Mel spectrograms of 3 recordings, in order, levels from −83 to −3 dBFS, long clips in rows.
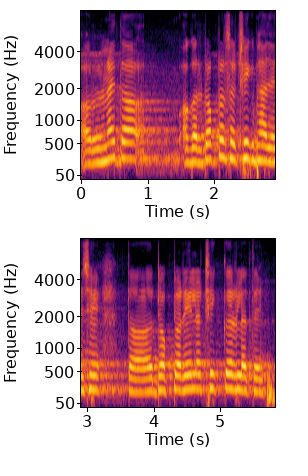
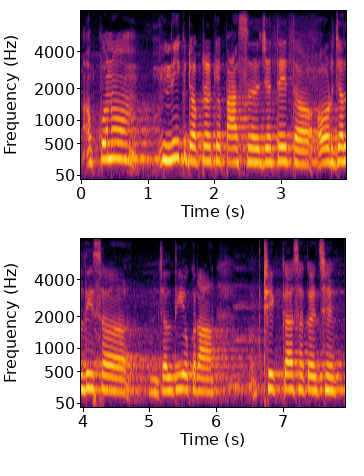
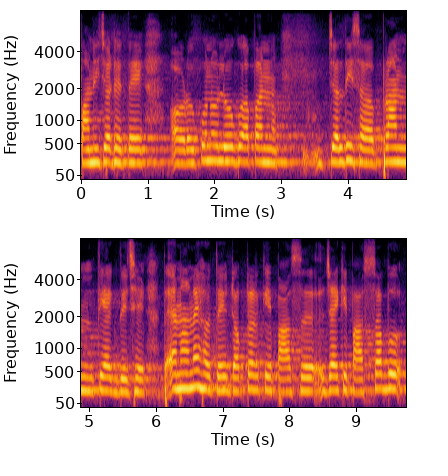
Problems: background sounds at intervals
